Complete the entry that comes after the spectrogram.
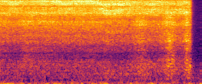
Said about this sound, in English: this is my other Iwata, but this one is spraying by itself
